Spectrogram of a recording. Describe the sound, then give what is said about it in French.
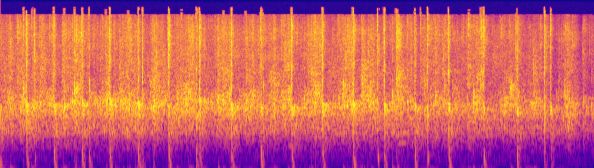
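Audience applause for the administrators who organised a forum: dense clapping with many sharp individual claps standing out at a fairly regular beat, sustained evenly and without voices. “je voudrais vraiment qu'on les applaudisse, l'ensemble des administrateurs du CNDPF pour leur implication dans l'organisation du forum.”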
